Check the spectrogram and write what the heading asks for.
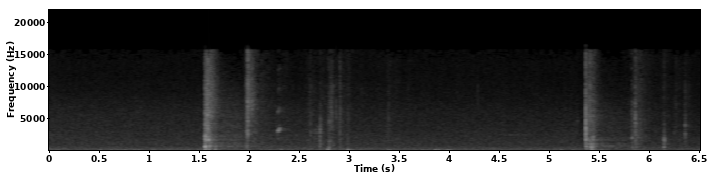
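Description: Axe splitting a log on a chopping block: two sharp cracking strikes about four seconds apart, each followed by a few lighter knocks.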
